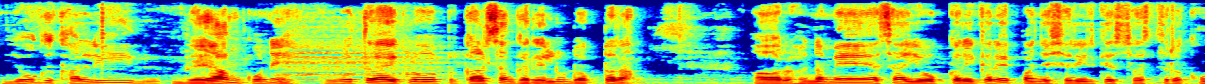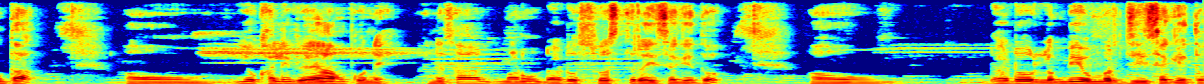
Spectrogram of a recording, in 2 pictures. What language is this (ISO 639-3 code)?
snd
